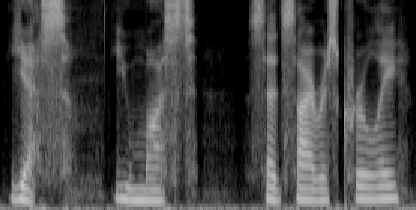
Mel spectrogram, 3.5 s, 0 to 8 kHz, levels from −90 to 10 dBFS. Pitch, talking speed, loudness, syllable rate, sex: 165 Hz, 105 wpm, -21 LUFS, 3.1 syllables/s, female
